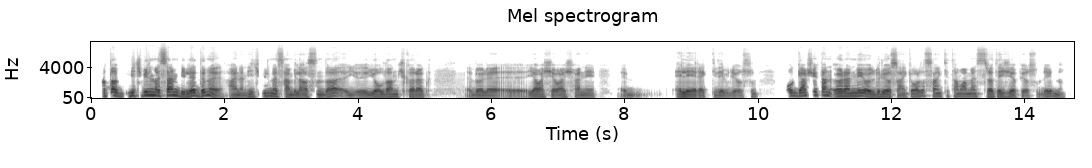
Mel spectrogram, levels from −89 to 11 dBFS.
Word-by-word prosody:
Hatta 190 - +4 0.2
hiç 165 0 -1
bilmesen 185 -2 +5
bile 120 +8 +6
değil 160 +3 +6
mi? 185 - +1
Aynen. 95 -2 -5
Hiç 115 0 -7
bilmesen 135 -7 -2
bile 105 -1 -1
aslında, 100 +6 -1
ııı, 100 0 -5
yoldan 110 +2 +1
çıkarak, 105 -2 -3 0.5
ııı, - - -9
böyle, 90 -1 -1
ııı, - - -7
yavaş 105 0 0
yavaş, 105 0 -3
hani, 90 0 -7 0.4
eee, - - -10 0.7
eleyerek 110 -5 +1
gidebiliyorsun. 85 +8 -8 0.4
O 155 +1 0
gerçekten 185 +3 +1
öğrenmeyi 140 +3 +5
öldürüyor 115 +1 +4
sanki. 90 +1 -7
Orada 130 +6 0
sanki 140 -2 -6
tamamen 130 -1 -4
strateji 110 -3 -2
yapıyorsun - - -5
değil - - -1
mi? - - -8
115 Hz, 140 wpm, -23 LUFS, 100-145 Hz, 0.7 s, bile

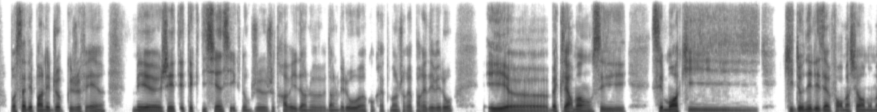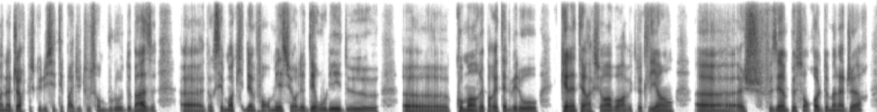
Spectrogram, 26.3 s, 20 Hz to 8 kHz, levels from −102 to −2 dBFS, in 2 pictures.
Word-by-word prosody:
bon, - - 0
ça - - +4
dépend 100 +1 +3
des 100 -1 +1
jobs 100 +1 0
que 100 - -4
je 100 +1 -2
fais, - - -2
hein, - - -5 0.4
mais 100 -1 +3
heu, 95 0 +2
j'ai 95 +2 +4
été 105 +1 -1
technicien 110 -1 +1
cycles, 110 - -2
donc 95 -1 -7
je 95 -1 -6
je 95 - -5
travaillais 105 +1 -3
dans 95 -1 -1
le 90 -2 -9
dans - - -4
le - - -9
vélo, 110 +6 0
hein, 105 0 -3
concrètement, 100 +1 -9
je 90 - -7
réparais 95 +1 -5
des 90 0 -3
vélos 130 - -3 0.5
et 105 0 +5
heu, - - 0
bah, - - +3
clairement, 115 +4 +3
c'est 95 -2 0 0.4
c'est 95 - +4
moi 115 +5 +8
qui 90 -6 -5 0.4
qui 105 - 0
donnait 100 +3 +4
les 105 -3 +2
informations 95 +3 +1
à - - 0
mon 95 -2 -5
manager - - +2
puisque - - -8
lui - - -6
c'était - - -1
pas 95 -1 -4
du 95 +1 -11
tout 100 - -11
son 100 - -5
boulot 95 +1 -7
de 85 - -6
base, 110 -6 +3 0.4
heu, - - 0
donc - - -5
c'est - - +2
moi 100 +2 +2
qui - - -6
l'informais 95 +3 -2
sur - - +1
le 95 - -3
déroulé 100 +3 +2
de, 95 -3 -4
heu - - -23 0.4
heu, - - -1
comment 105 0 +3
réparer 100 0 0
tel 95 0 -1
vélo, 115 +5 0 0.4
quelle 120 -3 +9
interaction 100 -1 +1
avoir 100 -1 +1
avec 95 -1 -5
le 90 - -3
client, 115 +5 -1 0.3
heu, 95 0 +1
je - - +4
faisais 100 +3 +1
un 110 - +4
peu 100 +1 -3
son 90 -2 -1
rôle 110 +5 +2
de 95 - -3
manager 95 - -1
100 Hz, 195 wpm, -25 LUFS, 95-105 Hz, 0.5 s, quelle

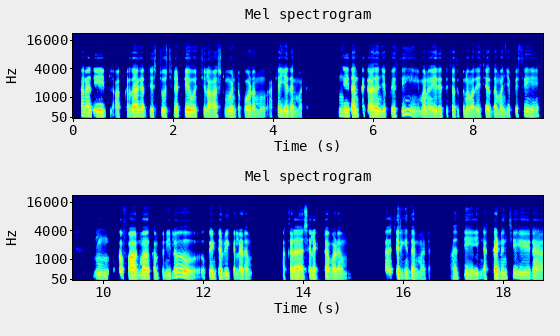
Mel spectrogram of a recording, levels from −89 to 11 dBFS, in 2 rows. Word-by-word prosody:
కానీ, 145 0 0
అది 135 -1 0 0.4
అక్కడి 125 +4 -8
దాకా 135 -1 +5
జస్ట్ 115 +2 -7
ఒచ్చినట్టే 135 +3 +1
ఒచ్చి, 130 +1 -11
లాస్ట్ 110 +3 -2
మొమెంట్‌లో 115 -2 -2
పోవడము 100 -1 -1 0.2
అట్లా - - -8
అయ్యేదన్నమాట. 110 -5 -1 0.7
ఇంగ 145 0 -3
ఇదంతా 125 -1 +2
కాదని 115 0 +5
జెప్పేసి, 115 - -4 0.4
మనం 105 0 +2
ఏదైతే 115 +2 -2
చదువుకున్నామో 115 +1 -4
అదే 110 +1 -4
చేద్దాం 105 0 -2
అని 105 - -9
జెప్పేసి 115 +9 -7 0.8
హ్మ్. 125 -2 -4 0.2
ఒక 135 - +2
ఫార్మా 125 0 +7 0.2
కంపెనీ‌లో 115 - -2 0.5
ఒక - - -40
ఇంటర్‌వ్యూకెళ్ళడం, 110 -2 0 0.7
అక్కడ 115 -1 +2 0.3
సెలెక్ట్ 110 0 -1
అవ్వడం, 105 0 0 0.9
అలా - - 0
జరిగిందన్నమాట. 130 -6 -1 0.6
అది 120 +2 -5 0.3
అక్కడినుంచి 130 +3 +3 0.4
నా 105 - +3
115 Hz, 120 wpm, -27 LUFS, 110-130 Hz, 0.9 s, ఫార్మా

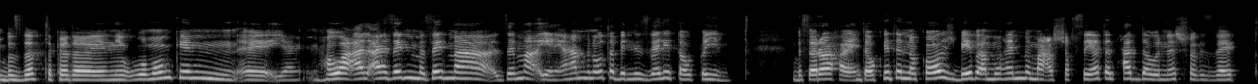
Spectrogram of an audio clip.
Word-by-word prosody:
بالضبط 215 +3 -1
كده 220 -1 +1
يعني، 210 +1 +3
وممكن 275 +9 0 0.4
آآ 205 -1 +1
يعني 200 +1 -10
هو 260 +2 +5
عل 260 +1 +4
أ 280 +2 +3
زي 295 +2 +3
ما 295 -3 -1
زي 295 +4 +2
ما 275 -6 +2
زي 255 +6 -4
ما 280 +1 0
يعني 210 0 -1
أهم 290 +2 -3
نقطة 300 +1 -2
بالنسبة 250 -2 -3
لي 295 - -2
التوقيت، 230 -7 -6 0.5
بصراحة 225 +2 +3
يعني 200 +2 -1
توقيت 215 +8 -1
النقاش 275 +1 +1
بيبقى 245 +2 +2
مُهم 265 +3 -2
مع 235 -4 +1
الشخصيات 235 +5 -3
الحادة 265 -2 -2
والناشفة 235 +2 -5
بالذات. 215 0 -5
245 Hz, 155 wpm, -23 LUFS, 215-270 Hz, 0.5 s, هو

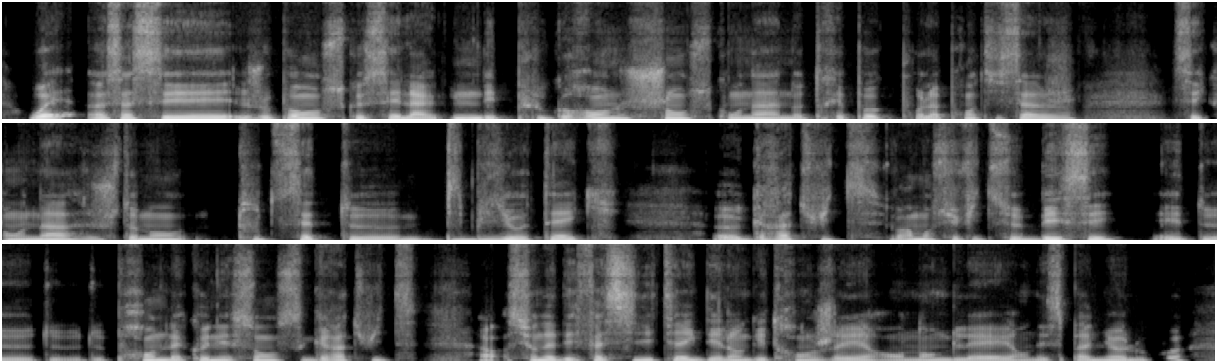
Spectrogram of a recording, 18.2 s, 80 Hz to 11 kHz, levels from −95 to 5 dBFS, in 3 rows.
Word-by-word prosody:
Ouais, 155 +2 +10
heu, 120 -4 +3
ça 120 +2 +4
c'est 110 0 +6
je 105 -2 0
pense 120 +5 +3
que 105 - -1
c'est 105 - +2
la 85 -3 +3
une 105 -3 +5
des 95 - +2
plus 100 - -7
grandes 105 +8 +3
chances 125 +1 0
qu'on 95 -2 -1
a 100 - +4
à 90 - +1
notre 80 -2 -6
époque 105 -1 -1
pour 85 - -4
l'apprentissage, 105 +5 -2 0.5
c'est - - -3
qu'on 80 0 -2
a, 100 0 +1
justement, 95 0 -1 0.3
toute - - -6
cette, - - -2
heu, 85 -3 0
bibliothèque, 115 +6 -1 0.5
heu, 90 +1 +1
gratuite, 115 +7 -4
vraiment, 95 +4 0
suffit 100 -4 -6
de - - -14
se 95 - -2
baisser 100 +7 +2 0.2
et 95 - -2
de 80 -3 -5
de 70 0 -10
de - - -11
prendre 115 -2 +1
la 100 - +2
connaissance 100 +1 -1
gratuite. 95 +2 -4 0.3
Alors, - - -6
si - - -2
on 115 - +6
a 115 - +5
des 105 -2 0
facilités 105 0 +1
avec 100 -5 +3
des 90 - 0
langues 85 +1 0
étrangères 85 -3 -3
en 70 +2 -5
anglais, 80 -1 -1
en 70 -3 -6
espagnol 85 +2 -1
ou 80 - -7
quoi, - - -10
100 Hz, 200 wpm, -24 LUFS, 85-110 Hz, 0.5 s, Ouais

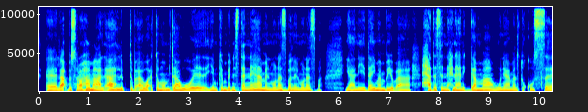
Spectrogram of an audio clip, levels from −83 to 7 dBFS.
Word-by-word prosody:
آآ 175 -1 +2
لأ 205 +4 +5
بصراحة 220 +7 +2
مع 220 -7 +5
الأهل 240 +9 +3
بتبقى 180 -8 -3
وقت 200 +3 -1
مُمتع 230 +6 +1
ويمكن 175 -2 0
بنستناها 180 +7 0
من 200 -4 +2
المناسبة 190 +4 -1
للمناسبة. 160 -4 -3 0.5
يعني 160 0 -1
دايمًا 210 +6 +1
بيبقى 160 -5 -2 0.2
حدَث 195 -1 -1
إن 180 -1 0
إحنا 200 +1 0
هنتجمّع 195 +7 0
ونعمل 185 -1 -2
طقوس 195 +4 -5
185 Hz, 130 wpm, -22 LUFS, 170-210 Hz, 0.5 s, لأ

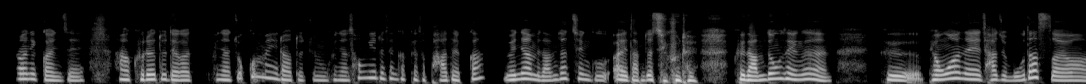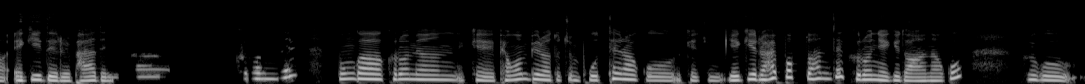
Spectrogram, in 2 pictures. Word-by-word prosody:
그러니까 245 -5 +1
인제 180 0 -3 0.3
아 225 -2 +2
그래도 230 +2 +2
내가 200 -2 +2 0.2
그냥 215 -2 -1
쪼끔이라도 255 - -2
좀 190 0 -6
그냥 200 0 -3
성의를 300 +2 -2
생각해서 235 -5 -5
받을까? 205 +9 -2 0.2
왜냐하면 225 0 +4
남자친구 215 0 -1
아이 210 -3 +5
남자친구래. 185 -2 +3 0.4
그 225 - +4
남동생은 225 -1 +5 0.5
그 200 -5 +3
병원에 235 +1 +4
자주 210 -1 -2
못 185 +7 -2
왔어요, 185 - +2
아기들을 185 -2 +1
봐야 180 +3 -2
되니까. 170 -2 -5 1.1
그런데 260 +2 -4 0.5
뭔가 250 -2 +2
그러면 225 -3 -1
이렇게 180 -3 -4
병원비라도 215 -1 -1
좀 190 +1 -6
보태라고 195 -4 -2
이렇게 180 - -8
좀 175 -1 -10
얘기를 220 +4 +2
할 290 - +3
법도 320 -5 -2
한데 270 +6 -1
그런 220 -4 0
얘기도 185 -2 -1
안 170 +1 -1
하고 275 - -2 0.6
그리고 200 -3 -2
215 Hz, 320 characters per minute, -22 LUFS, 190-245 Hz, 1.1 s, 아이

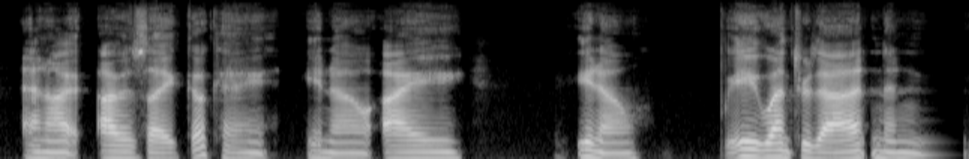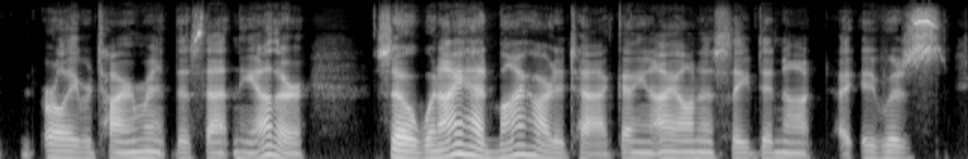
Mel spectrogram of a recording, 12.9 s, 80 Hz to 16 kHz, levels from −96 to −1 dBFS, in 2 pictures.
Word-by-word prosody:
And 135 -1 -2
I 125 0 +2
I 140 -1 +4
was, 135 -2 -2
like, 125 -1 -1
"Okay, 125 - -5 0.2
you 140 -1 -6
know, 120 -1 -3
I" 130 -1 +1 0.8
You 160 -1 +1
know, 115 -1 -2 0.6
we 165 -1 +2
went 155 -3 +2
through 150 -2 -1
that 135 +2 +4
and 140 - -6
then 120 -5 -6 0.5
early 140 -2 +1
retirement, 130 +1 -1
this, 125 -2 0
that, 120 -1 +1
and 130 - -8
the 120 - -2
other, 115 -2 +2 0.4
so 145 -2 +4
when 140 +2 +1
I 220 - +7
had 175 -10 +2
my 150 +9 +2
heart 150 -9 0
attack, 115 -1 -2
I 130 - 0
mean, 125 -1 -4
I 135 +2 +3
honestly 125 -1 -2
did 125 +1 -6
not 120 -1 -4 0.2
I - - -3
it 135 -1 -6
was 135 -3 +4
130 Hz, 185 wpm, -24 LUFS, 120-140 Hz, 0.8 s, I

